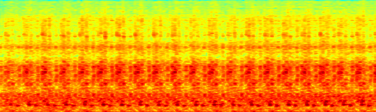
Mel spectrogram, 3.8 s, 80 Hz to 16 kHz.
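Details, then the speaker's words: 1997 Ford F250 Power Stroke diesel with a hard-start problem, just started after glow plug cycle: uneven, lumpy idle with a little smoke, running rough; owner suspects it is running on about six cylinders, cause unknown. "Got a little bit of smoke, not too bad. But she's definitely a rough runner."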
